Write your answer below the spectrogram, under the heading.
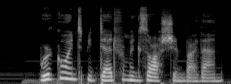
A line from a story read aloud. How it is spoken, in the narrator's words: Fauna snapped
